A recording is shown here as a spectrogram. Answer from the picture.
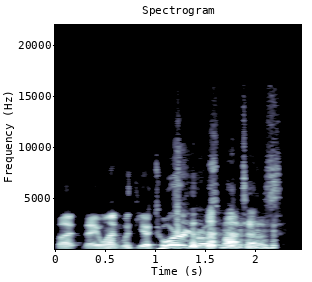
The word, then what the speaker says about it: Yetur Gross-Matos: And they do their best when they take Yetur Gross-Matos out of Penn State.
